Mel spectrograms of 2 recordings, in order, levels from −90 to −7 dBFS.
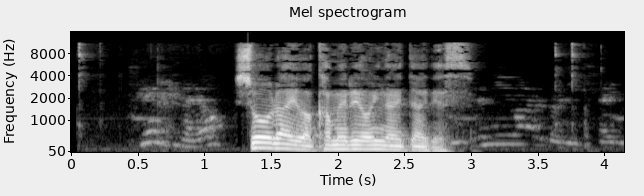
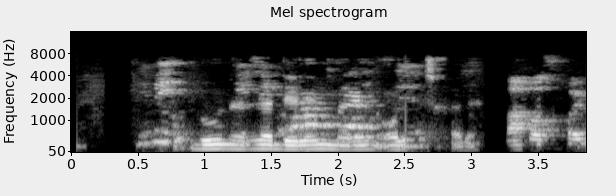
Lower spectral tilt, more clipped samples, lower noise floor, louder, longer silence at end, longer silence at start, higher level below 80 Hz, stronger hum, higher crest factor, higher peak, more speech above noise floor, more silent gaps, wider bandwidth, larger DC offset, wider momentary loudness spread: about the same, -4.5 dB/octave vs -4.5 dB/octave; neither; about the same, -44 dBFS vs -47 dBFS; first, -14 LUFS vs -20 LUFS; first, 0.35 s vs 0 s; second, 0.05 s vs 0.5 s; first, -42 dBFS vs -60 dBFS; neither; about the same, 18 dB vs 18 dB; about the same, 0 dBFS vs -2 dBFS; about the same, 29 dB vs 27 dB; neither; first, 11.5 kHz vs 7.6 kHz; neither; first, 25 LU vs 11 LU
